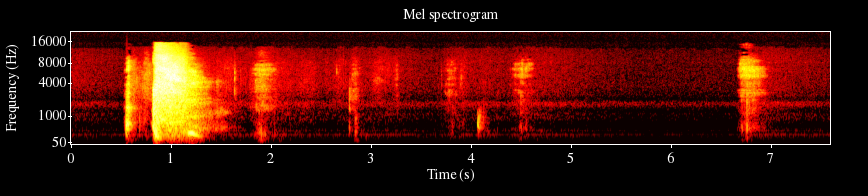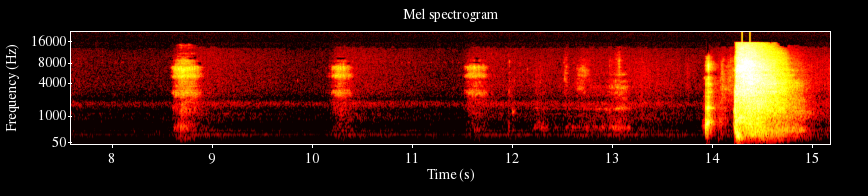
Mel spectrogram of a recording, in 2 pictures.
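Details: Wet, forceful sneezes into tissues during a head cold with swollen sinuses, some deliberately induced when stuck; each has a sharp intake before it, with sniffs and tissue rustling between.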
